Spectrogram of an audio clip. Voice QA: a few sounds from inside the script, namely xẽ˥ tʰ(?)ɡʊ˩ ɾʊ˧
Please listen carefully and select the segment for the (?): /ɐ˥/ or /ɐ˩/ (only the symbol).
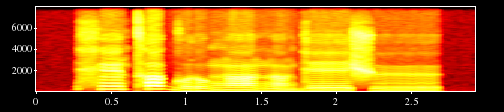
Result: ɐ˥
